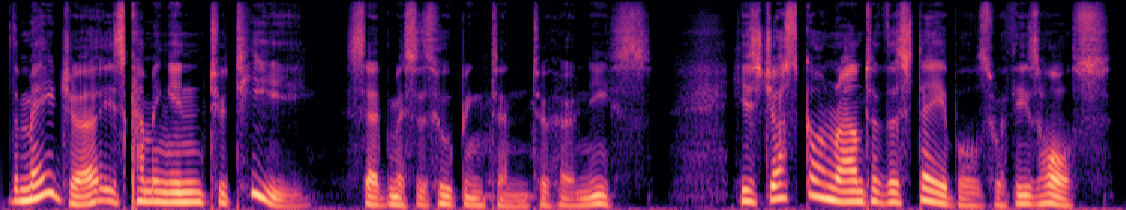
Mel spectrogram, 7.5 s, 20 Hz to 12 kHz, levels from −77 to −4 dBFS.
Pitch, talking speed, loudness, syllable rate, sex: 140 Hz, 185 wpm, -18 LUFS, 4.5 syllables/s, male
